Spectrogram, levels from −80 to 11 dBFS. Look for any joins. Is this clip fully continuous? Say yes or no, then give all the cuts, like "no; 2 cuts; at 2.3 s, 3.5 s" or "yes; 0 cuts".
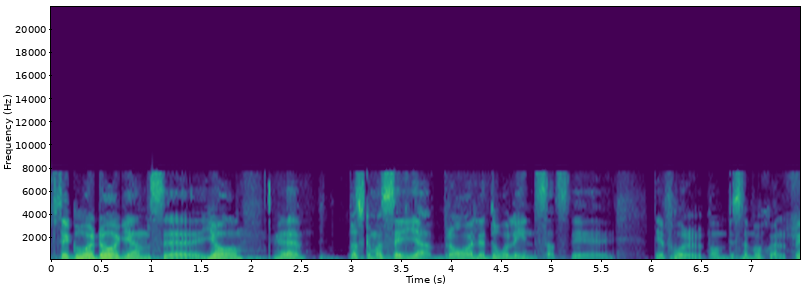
yes; 0 cuts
